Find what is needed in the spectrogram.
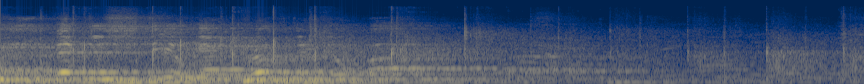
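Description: A man's voice through a handheld microphone and the hall's PA, drawn out in a sung delivery with music under it, dying away two to three seconds in.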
